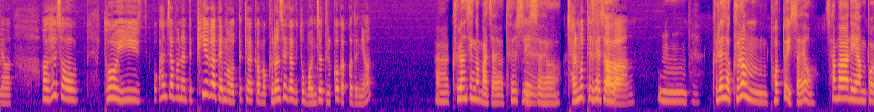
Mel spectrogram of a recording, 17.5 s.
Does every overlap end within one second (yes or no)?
yes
